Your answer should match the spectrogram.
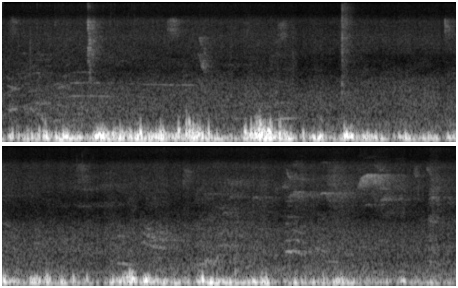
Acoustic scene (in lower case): park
